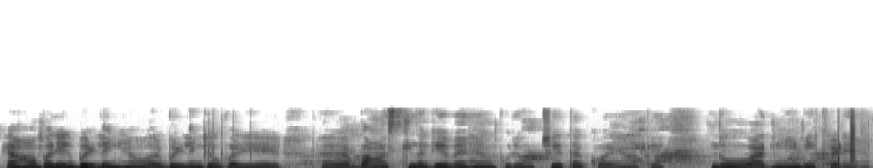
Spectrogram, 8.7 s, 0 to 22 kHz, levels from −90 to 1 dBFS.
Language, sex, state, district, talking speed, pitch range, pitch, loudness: Hindi, female, Jharkhand, Jamtara, 170 wpm, 215-235 Hz, 225 Hz, -17 LUFS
